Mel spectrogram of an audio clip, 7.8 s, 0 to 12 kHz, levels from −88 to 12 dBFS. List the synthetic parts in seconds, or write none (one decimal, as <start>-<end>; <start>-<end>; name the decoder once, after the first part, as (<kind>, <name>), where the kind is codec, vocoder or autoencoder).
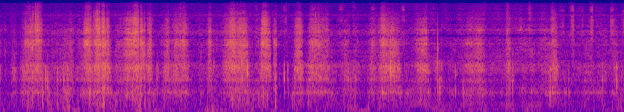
5.1-6.9 (codec, SNAC)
